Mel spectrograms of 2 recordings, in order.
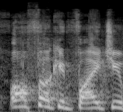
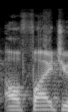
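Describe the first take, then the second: First: Heated threat. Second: Said in the usual way. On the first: Shown as a demonstration. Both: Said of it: "but it's not like".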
